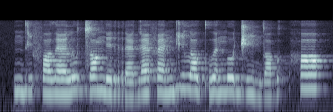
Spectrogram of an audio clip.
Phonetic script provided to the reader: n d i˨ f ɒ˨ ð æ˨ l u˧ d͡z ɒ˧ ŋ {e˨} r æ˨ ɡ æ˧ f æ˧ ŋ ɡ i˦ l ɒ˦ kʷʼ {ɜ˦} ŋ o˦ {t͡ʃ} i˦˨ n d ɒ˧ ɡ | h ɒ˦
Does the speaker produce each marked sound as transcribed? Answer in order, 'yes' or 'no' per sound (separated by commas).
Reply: yes, no, no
